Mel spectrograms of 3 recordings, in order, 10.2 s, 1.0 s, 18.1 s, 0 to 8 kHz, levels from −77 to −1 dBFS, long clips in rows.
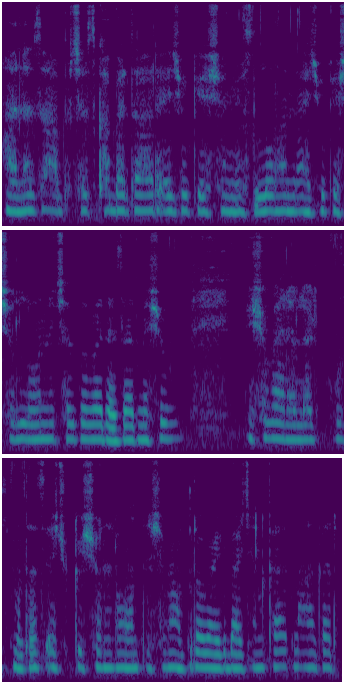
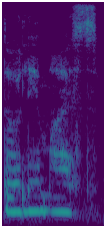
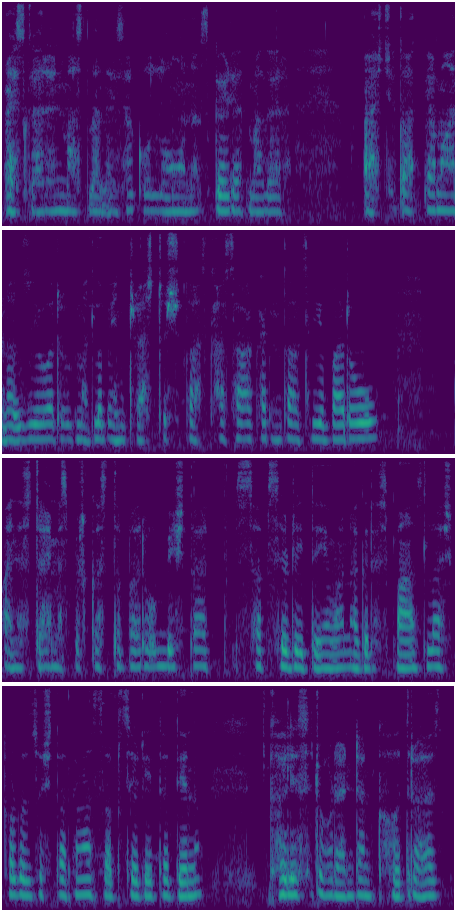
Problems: none marked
